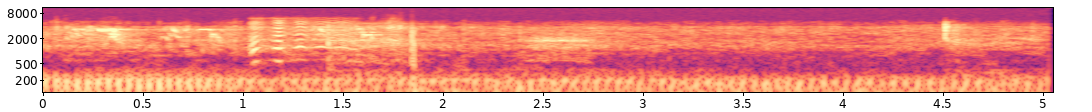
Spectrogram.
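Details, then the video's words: Teddy goat that has just given birth to twins, one male and one female; a short wavering bleat near the start amid steady low engine-like hum and scattered clicks. "اپنی ایک اور ٹیڈی بکری نے دو بچے دیے ھیں"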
